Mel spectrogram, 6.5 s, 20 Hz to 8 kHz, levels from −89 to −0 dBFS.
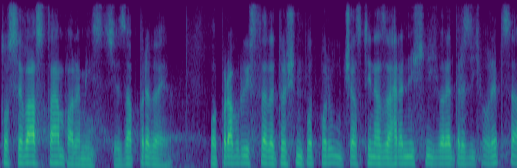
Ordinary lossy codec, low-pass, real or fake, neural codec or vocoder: Opus, 24 kbps; 7.2 kHz; fake; codec, 16 kHz in and 24 kHz out, 0.9 kbps, LongCat-Audio-Codec, fine tuned four codebook decoder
